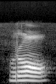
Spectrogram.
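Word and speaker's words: ر: with a second and if it has a fattah or a domna before it then it will be pronounced again with thickness so it has to be pronounced with thickness when it's with a fattah or a damma or when it's sakina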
